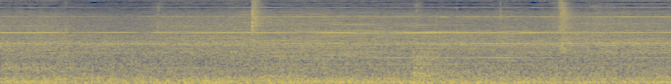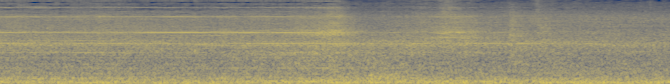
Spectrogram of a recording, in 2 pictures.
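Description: Steady loud machinery noise with a faint high tone running through it, broken by a few sharp clicks.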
